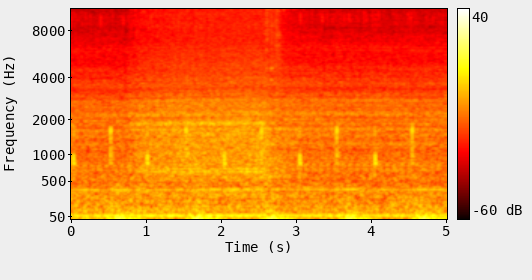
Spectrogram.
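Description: A turn signal ticks evenly.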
